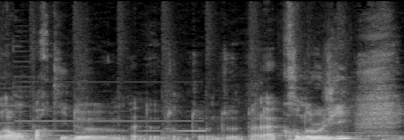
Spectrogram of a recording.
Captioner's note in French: bégaiements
